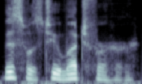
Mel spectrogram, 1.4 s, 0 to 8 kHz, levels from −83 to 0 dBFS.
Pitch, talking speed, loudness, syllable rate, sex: 120 Hz, 255 wpm, -16 LUFS, 4.6 syllables/s, male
